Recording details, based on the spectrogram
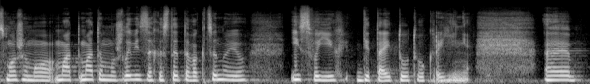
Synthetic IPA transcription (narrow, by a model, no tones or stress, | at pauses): mɔʒemɔɑt̪mɑt̪ɪmɔʒlˠɪʋʲisʲzɐxɪst̪ɪt̪ɪʋɐk̚t̪sɪnɔjʊ | isʋɔjixdʲit̪ɛjt̪ut̪ʋʊkɾʔɐjḭnʲḭ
